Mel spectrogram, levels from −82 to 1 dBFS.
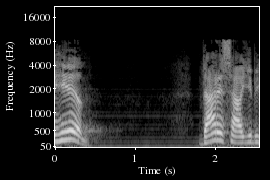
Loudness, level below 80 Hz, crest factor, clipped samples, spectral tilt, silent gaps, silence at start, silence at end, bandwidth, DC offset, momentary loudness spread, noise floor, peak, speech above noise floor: -17 LUFS; -52 dBFS; 18 dB; under 0.1%; -4 dB/octave; none; 0 s; 0 s; 8.8 kHz; under 0.1%; 10 LU; -54 dBFS; -2 dBFS; 38 dB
